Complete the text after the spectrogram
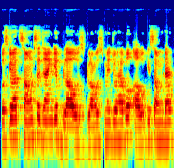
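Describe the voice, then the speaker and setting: Guy teacher going thru a textbook, bright slightly high voice, slow careful english. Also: fairly even intonation. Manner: reads English slowly then explains in Hindi. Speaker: school teacher. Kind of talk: textbook lesson walkthrough. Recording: echoey, dull lo-fi audio.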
